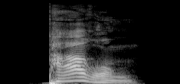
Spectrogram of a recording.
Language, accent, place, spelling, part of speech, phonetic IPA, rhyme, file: German, Germany, Berlin, Paarung, noun, [ˈpaːʁʊŋ], -aːʁʊŋ, De-Paarung.ogg
- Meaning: mating, pairing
